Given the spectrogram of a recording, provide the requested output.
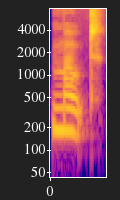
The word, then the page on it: moat: American English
